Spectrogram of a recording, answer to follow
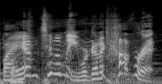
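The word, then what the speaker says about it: Mtume: Is it M. Toomey? How do you say it? – M. Toomey. Just like that.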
